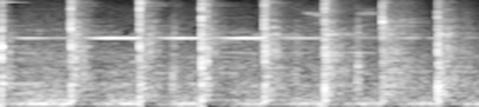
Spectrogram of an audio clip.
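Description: Hammer strikes on a BMX frame's bottom bracket, driving bottom bracket bearings into the shell: sharp metal taps at about three a second, over a thin high ringing tone.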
